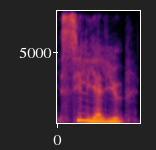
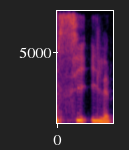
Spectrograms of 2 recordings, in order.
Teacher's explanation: il s'agit d'une élision, c'est-à-dire qu'on allège la prononciation en supprimant un i · Shown in: first take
